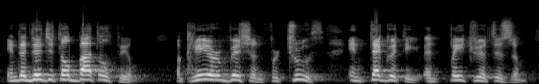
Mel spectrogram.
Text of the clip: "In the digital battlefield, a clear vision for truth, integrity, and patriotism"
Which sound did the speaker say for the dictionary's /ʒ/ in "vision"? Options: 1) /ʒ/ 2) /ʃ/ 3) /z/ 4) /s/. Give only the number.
2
